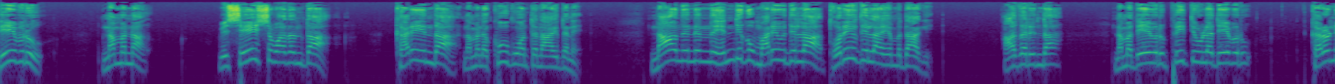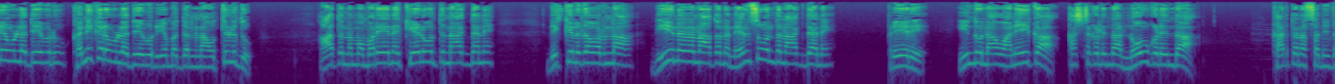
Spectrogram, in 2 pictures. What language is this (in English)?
Kannada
